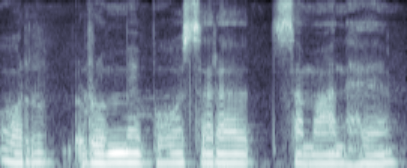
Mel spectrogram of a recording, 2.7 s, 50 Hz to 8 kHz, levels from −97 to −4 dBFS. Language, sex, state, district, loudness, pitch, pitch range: Hindi, male, Arunachal Pradesh, Papum Pare, -14 LUFS, 120 Hz, 115-125 Hz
